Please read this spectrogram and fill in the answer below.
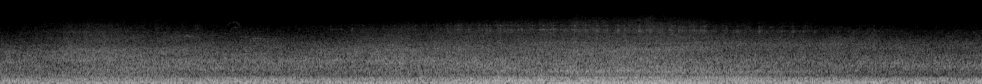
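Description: Airbus A350's Rolls-Royce Trent XWB engines on final approach: a steady jet rumble that swells a little midway, with a faint high whine on top.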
